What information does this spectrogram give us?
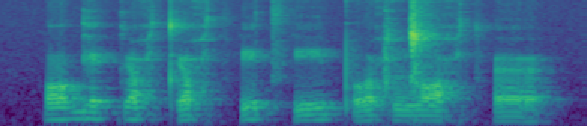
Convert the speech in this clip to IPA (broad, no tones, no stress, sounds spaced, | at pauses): ɔ ɡ e k ʏ ħ tʼ ʏ ħ t͡sʼ i t͡sʼ i pʼ o ħ ŋ͡ǀ ɔ ħ t͡sʼ œ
